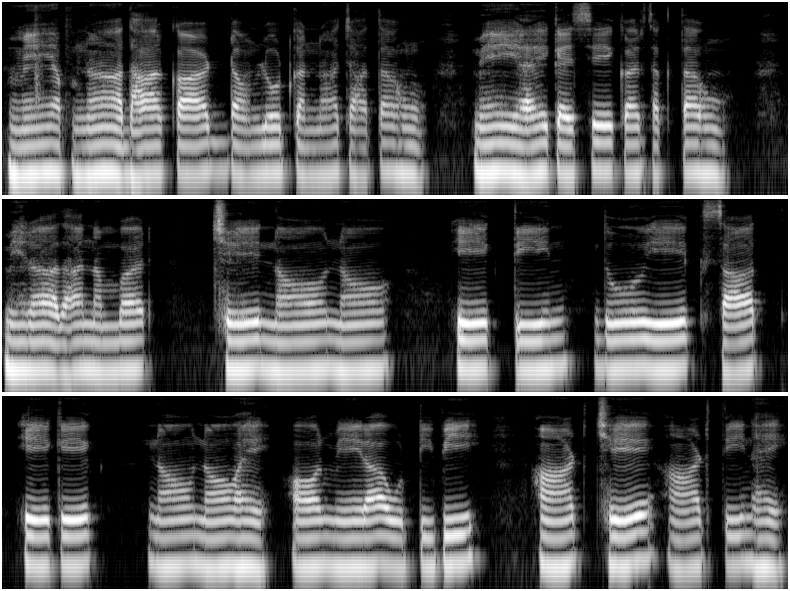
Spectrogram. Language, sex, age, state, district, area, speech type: Hindi, male, 30-45, Madhya Pradesh, Seoni, rural, read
